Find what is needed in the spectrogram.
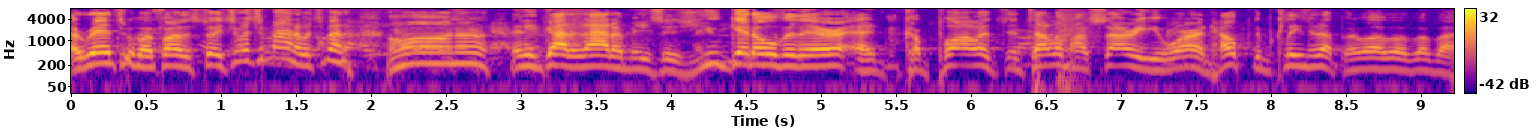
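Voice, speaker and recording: Against noticeable background noise, a man with a New York accent speaks very fast at a high pitch, with lively intonation and hardly any pauses. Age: old. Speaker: retired aerospace worker. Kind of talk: oral history interview. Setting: recorded interview.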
